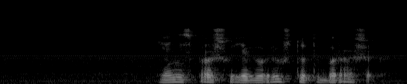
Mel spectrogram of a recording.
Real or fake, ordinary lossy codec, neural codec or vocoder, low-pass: real; none; none; 5.4 kHz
